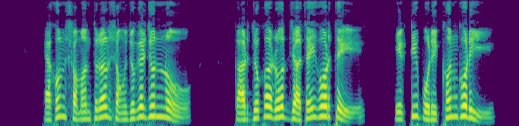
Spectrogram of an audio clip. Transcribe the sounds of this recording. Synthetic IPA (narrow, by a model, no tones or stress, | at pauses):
ɛkʰonʃɔmant̪uɾalʃɔŋd͡ʑoɡeɾd͡ʑonːo | kaɾd͡ʑokaɾːod̪̚ʱd͡ʑat͡ɕajkoɾt̪e | ek̚ʈipoɾikʰːonkoɾi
